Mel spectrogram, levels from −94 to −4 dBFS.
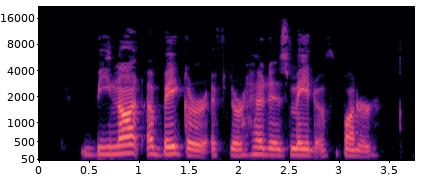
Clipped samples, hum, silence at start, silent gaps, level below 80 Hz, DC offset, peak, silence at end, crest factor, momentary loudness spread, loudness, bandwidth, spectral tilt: under 0.1%; none; 0.4 s; none; -78 dBFS; under 0.1%; -12 dBFS; 0.4 s; 22 dB; 12 LU; -32 LUFS; 15.5 kHz; -4.5 dB/octave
